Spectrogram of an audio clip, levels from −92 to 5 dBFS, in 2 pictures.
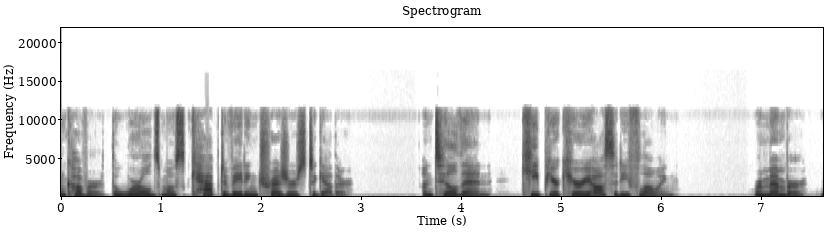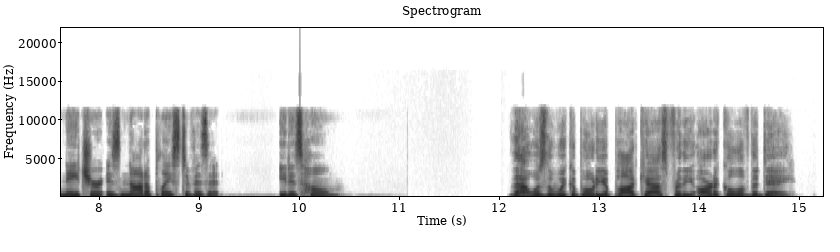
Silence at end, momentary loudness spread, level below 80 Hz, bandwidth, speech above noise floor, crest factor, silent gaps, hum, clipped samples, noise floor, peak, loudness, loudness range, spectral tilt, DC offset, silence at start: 0.35 s; 8 LU; -44 dBFS; 12 kHz; 62 dB; 18 dB; none; none; under 0.1%; -79 dBFS; 0 dBFS; -17 LUFS; 3 LU; -4.5 dB/octave; under 0.1%; 0 s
